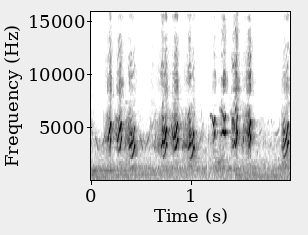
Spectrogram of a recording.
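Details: Swiftlet calling recording meant to lure birds back to a site: quick bursts of high, buzzy twittering chirps, several per second, over a faint steady hum.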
